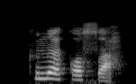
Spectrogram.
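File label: "кына-коса", Komi, female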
